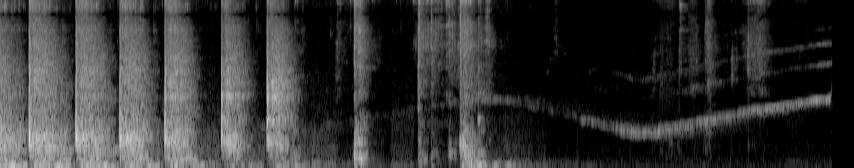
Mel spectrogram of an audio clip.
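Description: Claw hammer blows on the top of a termite-eaten timber patio post, about two and a half a second, knocking it loose from the beam; the blows grow quieter and stop about three seconds in, followed by two single knocks. After that a faint whine falls and then rises in pitch for about three seconds.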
